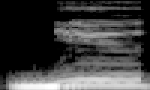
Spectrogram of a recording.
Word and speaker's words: new: Their new teacher. New. La palabra new no se pronuncia new como siempre la han escuchado new, sino es solamente una U.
